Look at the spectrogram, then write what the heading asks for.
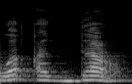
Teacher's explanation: முந்தைய இடத்துல ஃபத்தா இருக்கிறனால அந்த ரா சுக்கூனை நீங்கள் வல்லினப்படுத்தி ஓதணும். அதனால் வகத்தர் அப்படி முடிக்கணும்.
